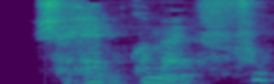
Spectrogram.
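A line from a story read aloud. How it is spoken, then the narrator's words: Murmured. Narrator (French): murmura-t-il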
